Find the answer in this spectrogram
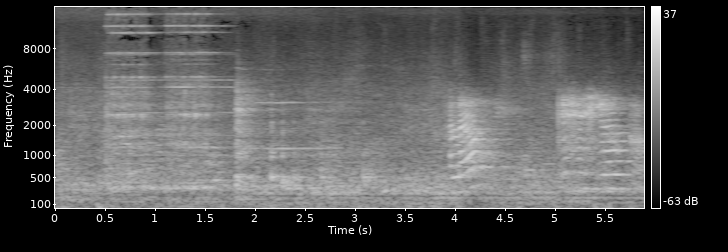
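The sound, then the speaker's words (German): A telephone rings in several bursts, a bright, buzzy electric bell tone with pauses between rings, from a singer's 1964 recording Telephone Peace at the exhibition Music of the Mind, over a busy background murmur of people talking. “Gutturale Schreie der Künstlerin, Songs von ihr, mal mehr, mal weniger experimentell oder hier gleich zu Beginn der Schau Telephone Peace, eine Aufnahme von 1964.”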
